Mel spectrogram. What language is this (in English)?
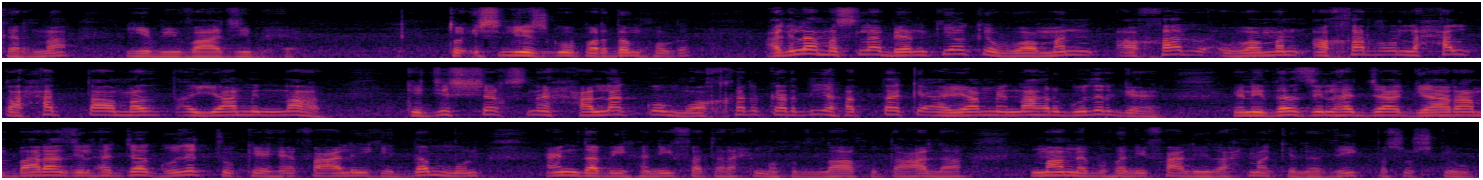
Urdu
